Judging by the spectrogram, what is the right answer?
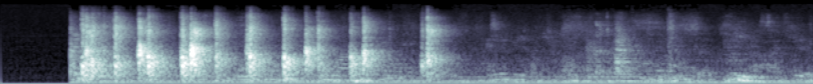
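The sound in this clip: Applause welcoming a performer at an open mic: a run of many sharp, separate claps that starts abruptly, peaks early and thins out after about three seconds, leaving near silence.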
